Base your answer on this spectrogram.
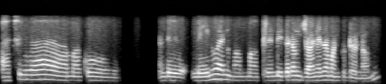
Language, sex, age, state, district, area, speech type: Telugu, male, 18-30, Telangana, Adilabad, urban, conversation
